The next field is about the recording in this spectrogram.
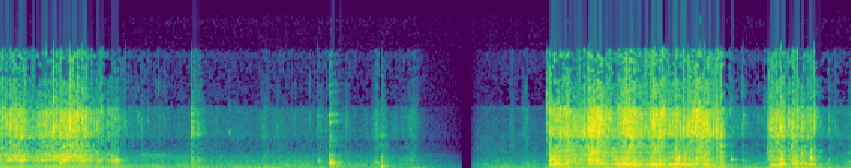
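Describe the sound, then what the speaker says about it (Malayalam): Water is poured into a pot over eggs for boiling, two bursts of rushing, splashing pour separated by quieter dripping and handling sounds, fairly close. "എന്നിട്ട് വെള്ളം ഒഴിച്ച് കൊടുക്കാം."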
